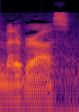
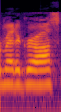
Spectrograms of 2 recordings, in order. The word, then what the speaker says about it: Metagross: the back instead of the meta grass or Metagross I know I go back and forth I prefer Metagross because I think I've heard it more in the anime pronounced that way not that the anime is always right in fact they're often wrong but I like the sound of Metagross better because Metagross makes it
